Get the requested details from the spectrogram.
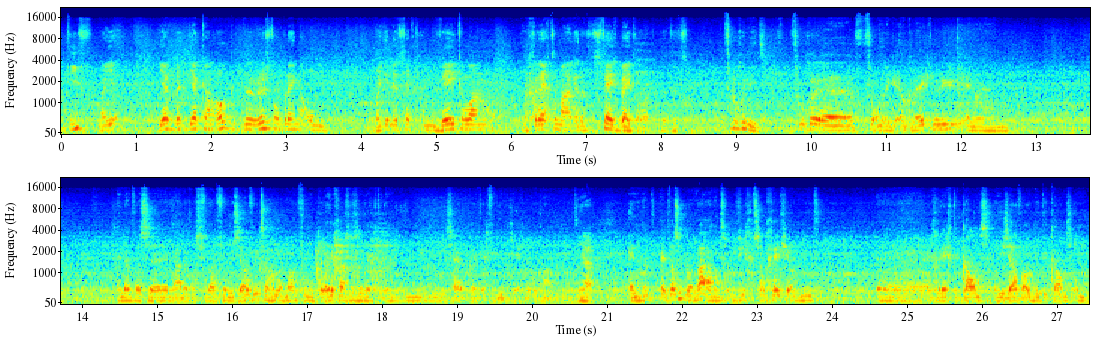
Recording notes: De geluidskwaliteit is niet wat t wezen moet: mijn amateurisme.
